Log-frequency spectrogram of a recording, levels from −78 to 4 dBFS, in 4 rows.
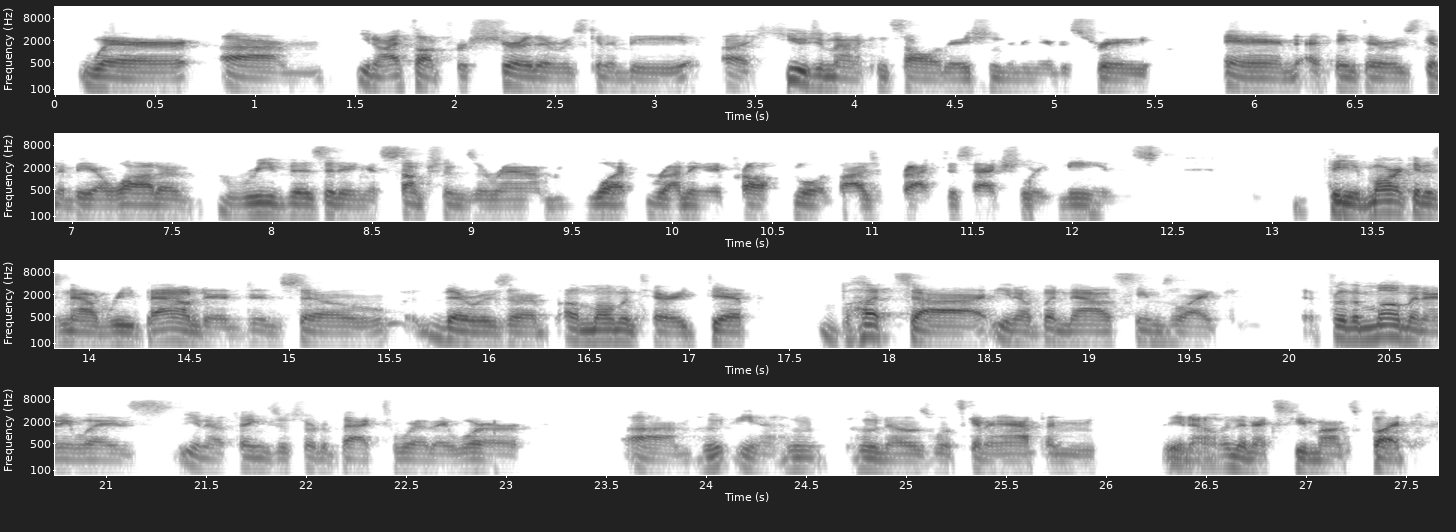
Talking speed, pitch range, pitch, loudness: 215 wpm, 95-110 Hz, 100 Hz, -28 LUFS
